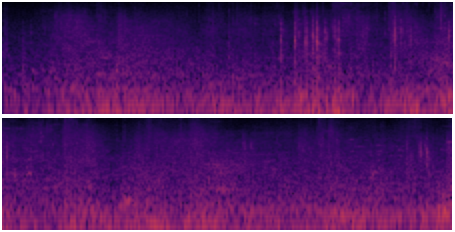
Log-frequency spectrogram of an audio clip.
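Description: Game spell effects crackle and burst in quick succession.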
